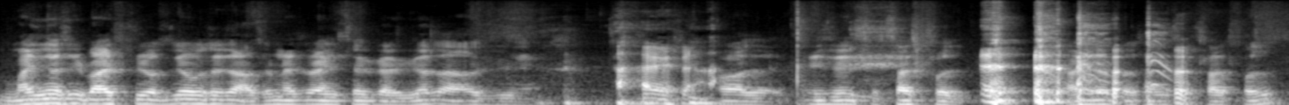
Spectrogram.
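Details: Articulation impairment in a man about two hours after surgery for stage one tongue cancer: near-hemiglossectomy with local tissue reconstruction and neck dissection; the surgeon attributes the speech effects to swelling and injections.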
